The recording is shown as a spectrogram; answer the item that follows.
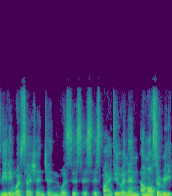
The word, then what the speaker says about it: Baidu: And is it pronounced Baidu? Forgive me for not knowing. – Oh, yes. I started and led the Google Brain team. I also ran AI for Baidu, which is a large web search engine company in China.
